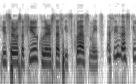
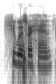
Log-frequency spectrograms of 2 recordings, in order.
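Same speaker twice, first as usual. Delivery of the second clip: plain reading voice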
